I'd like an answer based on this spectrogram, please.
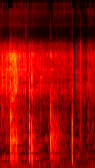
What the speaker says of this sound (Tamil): இதை நல்லா பொன் வறுவலாக வறுத்து எடுத்துக்கலாம்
